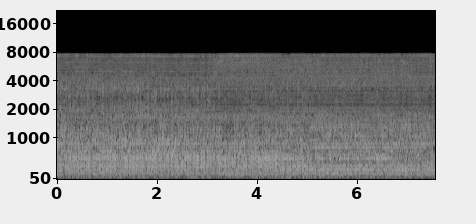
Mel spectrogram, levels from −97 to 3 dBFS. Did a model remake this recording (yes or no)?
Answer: yes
